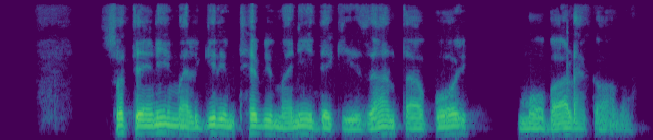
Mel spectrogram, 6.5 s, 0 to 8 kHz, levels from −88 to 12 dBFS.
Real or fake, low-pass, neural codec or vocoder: fake; 7.2 kHz; vocoder, 22.05 kHz, 80 mel bands, WaveNeXt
